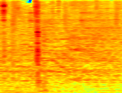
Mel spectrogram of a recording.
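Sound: car running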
